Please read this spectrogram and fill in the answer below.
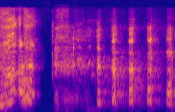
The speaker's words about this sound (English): I was in the middle of burping and you said, I was trying to burp like subtly so it didn't come over the mic because I couldn't get to the mute button.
